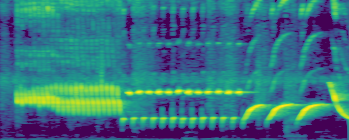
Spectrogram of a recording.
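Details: Canary of the loper kind in training audio: a rapid buzzy trill, then a sustained thin whistle over evenly spaced chips, closing with loud rising-falling swooping whistles.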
